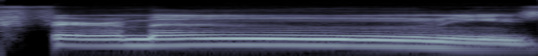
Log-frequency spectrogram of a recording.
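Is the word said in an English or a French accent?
French. The word is said in a French accent.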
